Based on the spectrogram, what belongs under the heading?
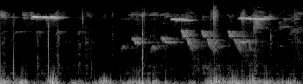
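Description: Wild birds singing in the forest: high, thin whistled notes, and from about two and a half seconds in a run of short falling chirps. Underneath, irregular low rumbling thuds come from walking with the handheld camera.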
